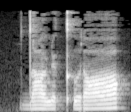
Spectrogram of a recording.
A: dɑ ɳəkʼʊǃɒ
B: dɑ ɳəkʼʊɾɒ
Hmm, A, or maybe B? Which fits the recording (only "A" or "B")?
B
